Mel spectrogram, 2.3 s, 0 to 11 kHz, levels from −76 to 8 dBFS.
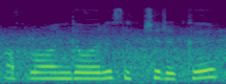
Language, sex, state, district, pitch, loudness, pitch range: Tamil, female, Tamil Nadu, Namakkal, 240 Hz, -12 LUFS, 235-250 Hz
